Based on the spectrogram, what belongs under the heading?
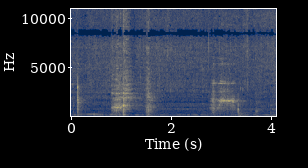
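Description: Onion, garlic and tomato sizzling in hot oil in a non-stick wok. A spoon scrapes and clinks against the pan a few times, loudest about a second in.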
